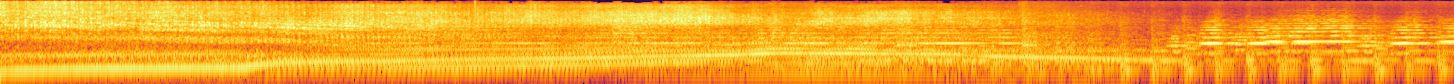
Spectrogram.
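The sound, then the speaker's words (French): A motorboat speeds away across the sea, its loud engine drone shifting upward early on and then gradually sinking in pitch as the sound thins toward the end. “Et le hors-bord s'est éloigné à toute vitesse sur la mer.”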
